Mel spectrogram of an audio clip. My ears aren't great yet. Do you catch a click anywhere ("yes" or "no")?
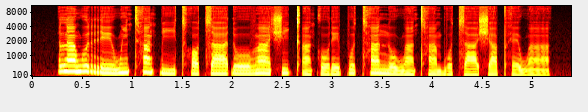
no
